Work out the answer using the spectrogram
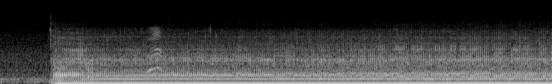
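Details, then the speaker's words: New GPI fuel transfer pump (replacing a failed unit), being primed through a green extension hose: it kicks on abruptly and settles into a steady, deep, even hum with no surging or rattle. A small leak, but it holds pressure. "All right, well, we got a little leak right there, but she's still pushing pressure, so we're gonna call that a win for right now"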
